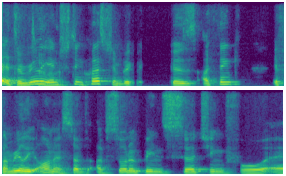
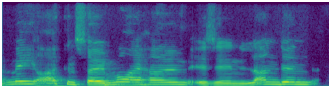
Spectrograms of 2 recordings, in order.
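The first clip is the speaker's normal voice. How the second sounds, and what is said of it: Terrible put-on London accent. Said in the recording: “It's a probably terrible London accent. ... No, it is. It's a really terrible London.”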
